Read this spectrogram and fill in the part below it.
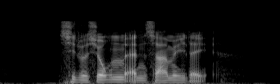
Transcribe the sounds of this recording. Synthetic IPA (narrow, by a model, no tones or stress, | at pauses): sit͡sʰuæɕo̝̰ːnn̩æɐd̥ensɑ̈məid̥ɛ̰ː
